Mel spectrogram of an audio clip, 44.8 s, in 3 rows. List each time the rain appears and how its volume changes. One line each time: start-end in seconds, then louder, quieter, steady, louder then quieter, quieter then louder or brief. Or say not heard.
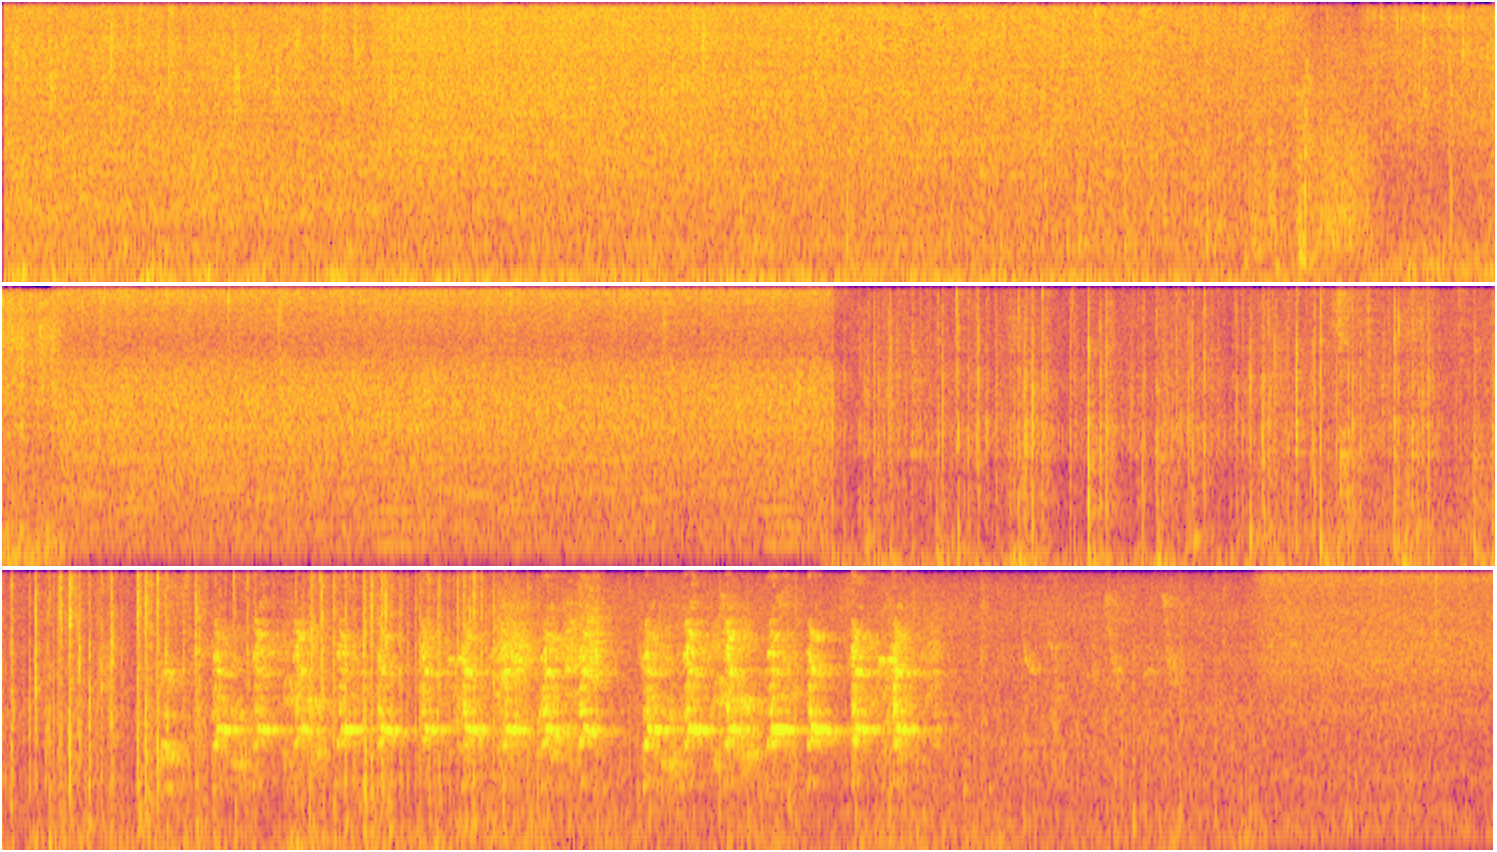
0.0-44.7 quieter.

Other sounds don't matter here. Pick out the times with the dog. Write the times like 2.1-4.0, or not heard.
31.2-39.2.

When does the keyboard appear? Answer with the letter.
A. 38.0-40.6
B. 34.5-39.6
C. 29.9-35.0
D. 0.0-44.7
C.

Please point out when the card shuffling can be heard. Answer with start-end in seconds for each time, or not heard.
27.2-29.8.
